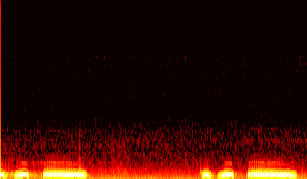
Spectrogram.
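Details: Spotted dove coos used to stimulate a decoy bird: two low phrases, each two short husky notes leading into a long, level coo, separated by a second of quiet.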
